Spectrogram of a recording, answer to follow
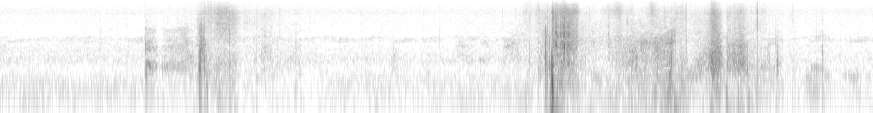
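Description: Fireworks going off: a sharp bang about four seconds in, followed by nearly two seconds of crackling, with a couple of smaller pops earlier.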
